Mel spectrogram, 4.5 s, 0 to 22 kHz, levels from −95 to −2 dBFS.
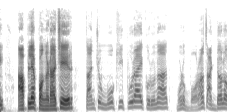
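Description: A speech clip in which the level is lowered in unsmoothed steps of 1 dB, around a hundred per second, for a fall of roughly 20 dB. That produces zipper noise from 1.42 to 1.79 s, a fine ticking riding on the speech between "आपल्या पंगडाचेर" and "मोखी पुराय करु नात".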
